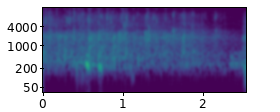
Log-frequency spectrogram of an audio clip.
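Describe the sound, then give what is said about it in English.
An audience claps steadily, a dense patter of many hands that holds at a moderate level for a couple of seconds, with a faint voice briefly audible within it. “Yes, you can clap about that.”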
